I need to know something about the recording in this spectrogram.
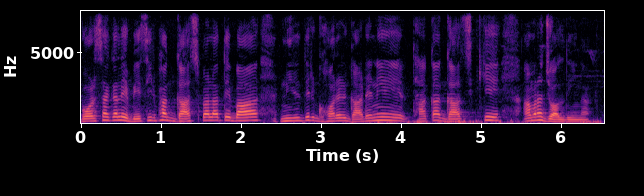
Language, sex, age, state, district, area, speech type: Bengali, male, 60+, West Bengal, Jhargram, rural, spontaneous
